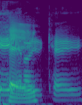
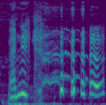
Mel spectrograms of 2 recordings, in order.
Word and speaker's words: panik: That is just how you spell it in Swedish, and it's also pronounced panik. Panic.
